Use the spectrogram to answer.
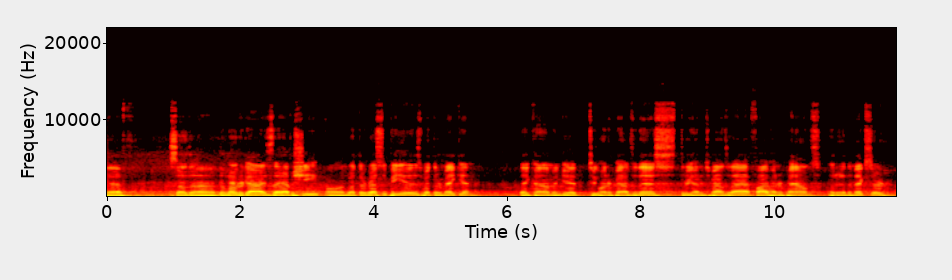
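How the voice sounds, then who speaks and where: A man's voice: medium pitch, background noise. A man guiding a group through a feed mill, folksy and quizzing the crowd. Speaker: tour guide at a feed mill. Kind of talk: guided tour talk to a group.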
